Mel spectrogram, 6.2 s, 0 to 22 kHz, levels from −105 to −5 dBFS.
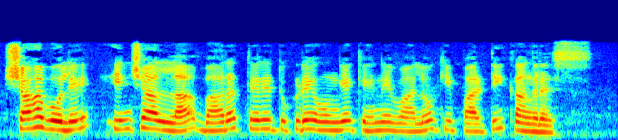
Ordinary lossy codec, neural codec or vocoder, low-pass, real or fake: Opus, 64 kbps; none; 7.2 kHz; real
